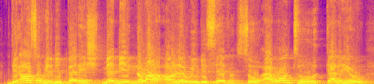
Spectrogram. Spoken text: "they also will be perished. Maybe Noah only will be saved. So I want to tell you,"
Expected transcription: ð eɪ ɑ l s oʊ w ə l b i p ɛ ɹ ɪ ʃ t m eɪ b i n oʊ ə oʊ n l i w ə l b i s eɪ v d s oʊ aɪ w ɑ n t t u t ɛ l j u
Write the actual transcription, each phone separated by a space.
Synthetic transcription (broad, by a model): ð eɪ ɑ l s oʊ w ə l b i p ɛ ɹ ɪ ʃ t m eɪ b i n oʊ ə oʊ n l i w ə l b i s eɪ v s oʊ aɪ w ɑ n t t u t ɛ l j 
